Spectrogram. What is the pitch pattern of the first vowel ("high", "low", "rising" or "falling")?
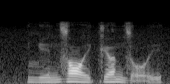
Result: low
